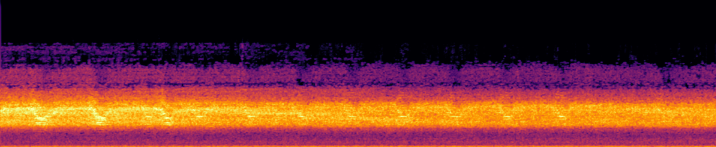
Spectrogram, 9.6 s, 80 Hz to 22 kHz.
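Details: Nebraska cicadas on a July 2019 summer evening, singing in the trees; a continuous high sizzling chorus, slightly louder and pulsing at the start, then settling into a steady hiss.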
